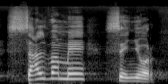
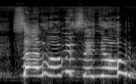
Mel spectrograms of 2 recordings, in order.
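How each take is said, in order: First: Said in the usual way. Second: Agudo y exclamado, como quien se hunde; grito con signos de admiración. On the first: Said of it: "Pero dice signos de admiración". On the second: Shown as a demonstration. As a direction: grita pidiendo auxilio con la voz muy arriba. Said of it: "dice signos de admiración, sería algo como". (clamor agudo y desesperado, actuado)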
